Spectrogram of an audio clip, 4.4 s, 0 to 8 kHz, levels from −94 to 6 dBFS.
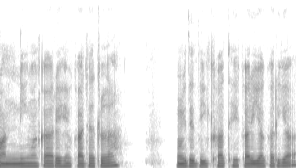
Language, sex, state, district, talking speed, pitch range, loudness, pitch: Chhattisgarhi, male, Chhattisgarh, Bilaspur, 120 wpm, 120-130 Hz, -41 LUFS, 125 Hz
